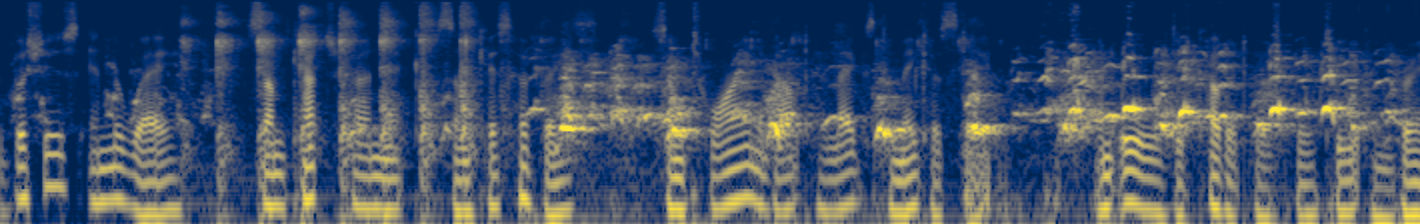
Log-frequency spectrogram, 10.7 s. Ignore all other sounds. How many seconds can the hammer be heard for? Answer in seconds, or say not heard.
6 s.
